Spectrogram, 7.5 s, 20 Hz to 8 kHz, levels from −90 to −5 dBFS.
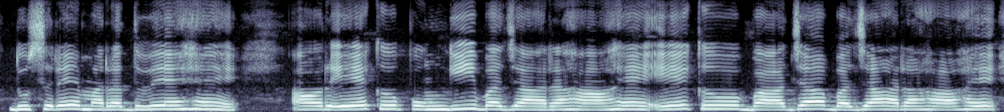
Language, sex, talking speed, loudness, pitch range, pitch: Hindi, female, 120 wpm, -12 LUFS, 235-260 Hz, 240 Hz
